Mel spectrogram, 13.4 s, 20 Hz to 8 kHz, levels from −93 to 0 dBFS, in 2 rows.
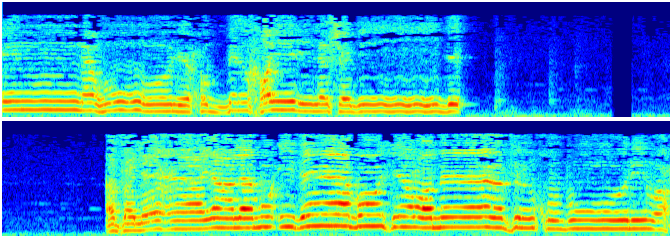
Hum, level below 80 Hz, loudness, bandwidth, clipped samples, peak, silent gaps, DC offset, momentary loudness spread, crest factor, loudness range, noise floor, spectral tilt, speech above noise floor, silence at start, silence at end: none; -52 dBFS; -18 LUFS; 5.8 kHz; under 0.1%; 0 dBFS; 6.15-6.28 s; under 0.1%; 9 LU; 18 dB; 12 LU; -54 dBFS; -10.5 dB/octave; 37 dB; 0 s; 0 s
